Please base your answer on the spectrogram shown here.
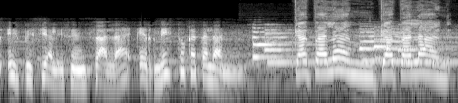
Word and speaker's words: Catalán: en sala Ernesto Catalán Catalán Catalán ese acento en la segunda a es sin duda un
